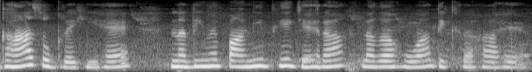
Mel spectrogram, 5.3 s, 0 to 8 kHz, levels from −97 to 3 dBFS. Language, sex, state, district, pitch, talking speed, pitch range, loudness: Hindi, female, Madhya Pradesh, Dhar, 240 Hz, 155 wpm, 230-255 Hz, -15 LUFS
